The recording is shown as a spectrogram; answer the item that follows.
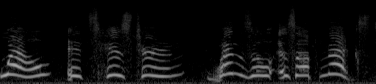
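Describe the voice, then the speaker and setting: With clear background noise behind it, a squeaky put-on character voice at an extremely high pitch crawls along at a very slow pace. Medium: video game. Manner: snippy, dismissive.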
